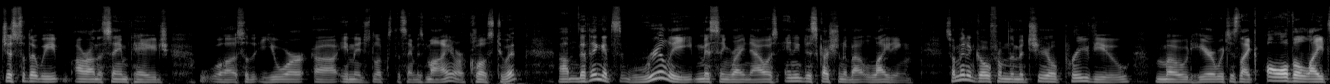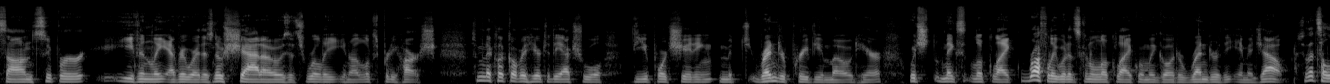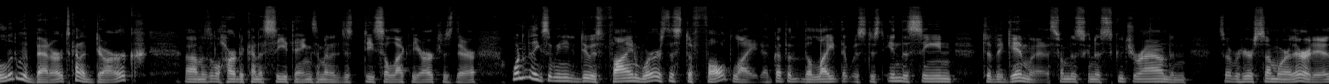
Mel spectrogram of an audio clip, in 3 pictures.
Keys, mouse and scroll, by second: 21.4 click, 28.5 click, 35.0-35.4 middle drag, 36.7 space, 39.5 click.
